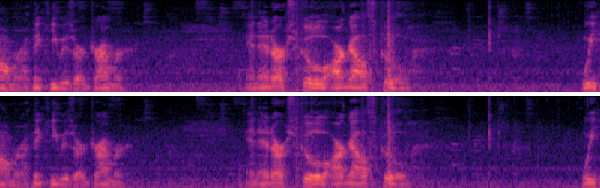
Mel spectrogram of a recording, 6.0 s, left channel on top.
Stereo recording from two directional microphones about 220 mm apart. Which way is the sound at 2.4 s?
30° left (ahead or behind).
